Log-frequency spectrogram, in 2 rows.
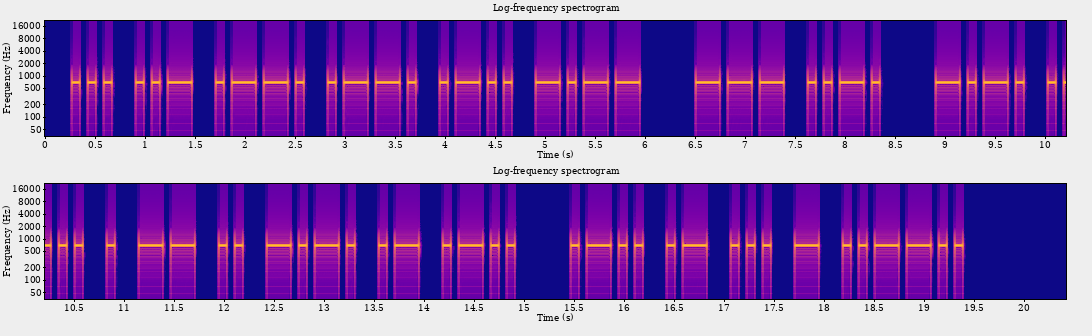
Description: Morse code, heard as a keyed tone, about 15 wpm, 700 Hz. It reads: SUPPLY OF CHEMICAL LAST?
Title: Sentences from Top 1200 Words 15wpm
